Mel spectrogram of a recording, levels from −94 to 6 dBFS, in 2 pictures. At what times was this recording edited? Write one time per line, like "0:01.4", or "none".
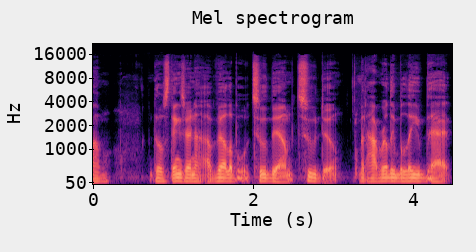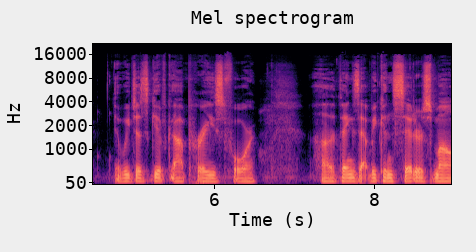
0:03.2
0:06.1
